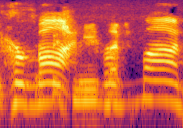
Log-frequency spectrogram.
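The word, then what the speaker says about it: Germán: Dude, Herman Marquez. Not doing it. German Marquez. German. As soon as I say his name, that is his name, and nothing else.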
